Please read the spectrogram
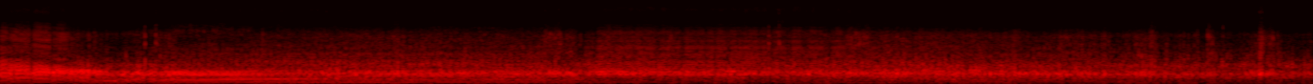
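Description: A vintage car's engine passing close alongside, its note dropping as it goes by and fading over the first few seconds. Steady rushing wind and road noise from the moving bicycle follows.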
